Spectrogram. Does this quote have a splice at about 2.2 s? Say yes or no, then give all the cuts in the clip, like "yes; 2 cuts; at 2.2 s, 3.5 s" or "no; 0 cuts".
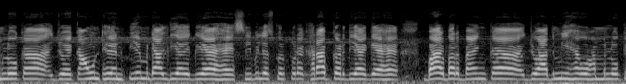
no; 0 cuts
